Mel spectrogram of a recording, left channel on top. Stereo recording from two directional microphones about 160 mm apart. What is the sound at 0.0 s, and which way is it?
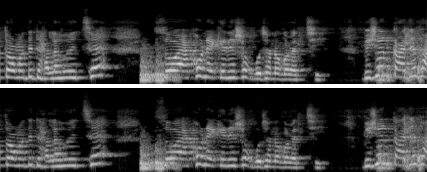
A woman's voice, 20° left (ahead or behind).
